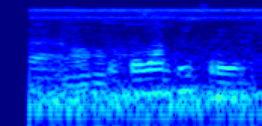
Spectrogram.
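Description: A newborn macaque giving a run of short, high-pitched cries over a steady insect chorus. The sound starts after a brief silent gap.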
